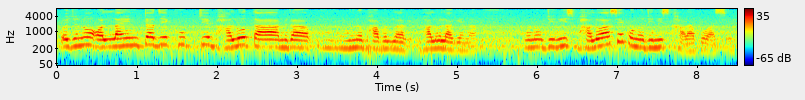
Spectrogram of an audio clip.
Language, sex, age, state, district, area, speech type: Bengali, female, 60+, West Bengal, Kolkata, urban, spontaneous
